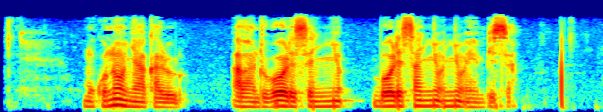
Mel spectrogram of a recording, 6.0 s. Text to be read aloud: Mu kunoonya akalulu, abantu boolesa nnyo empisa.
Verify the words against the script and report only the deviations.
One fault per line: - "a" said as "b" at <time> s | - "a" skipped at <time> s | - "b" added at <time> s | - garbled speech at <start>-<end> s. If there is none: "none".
- "nnyo" added at 4.4 s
